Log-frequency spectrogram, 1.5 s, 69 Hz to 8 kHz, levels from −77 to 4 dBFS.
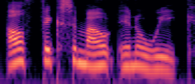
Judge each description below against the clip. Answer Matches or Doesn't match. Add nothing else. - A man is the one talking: Doesn't match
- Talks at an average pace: Doesn't match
